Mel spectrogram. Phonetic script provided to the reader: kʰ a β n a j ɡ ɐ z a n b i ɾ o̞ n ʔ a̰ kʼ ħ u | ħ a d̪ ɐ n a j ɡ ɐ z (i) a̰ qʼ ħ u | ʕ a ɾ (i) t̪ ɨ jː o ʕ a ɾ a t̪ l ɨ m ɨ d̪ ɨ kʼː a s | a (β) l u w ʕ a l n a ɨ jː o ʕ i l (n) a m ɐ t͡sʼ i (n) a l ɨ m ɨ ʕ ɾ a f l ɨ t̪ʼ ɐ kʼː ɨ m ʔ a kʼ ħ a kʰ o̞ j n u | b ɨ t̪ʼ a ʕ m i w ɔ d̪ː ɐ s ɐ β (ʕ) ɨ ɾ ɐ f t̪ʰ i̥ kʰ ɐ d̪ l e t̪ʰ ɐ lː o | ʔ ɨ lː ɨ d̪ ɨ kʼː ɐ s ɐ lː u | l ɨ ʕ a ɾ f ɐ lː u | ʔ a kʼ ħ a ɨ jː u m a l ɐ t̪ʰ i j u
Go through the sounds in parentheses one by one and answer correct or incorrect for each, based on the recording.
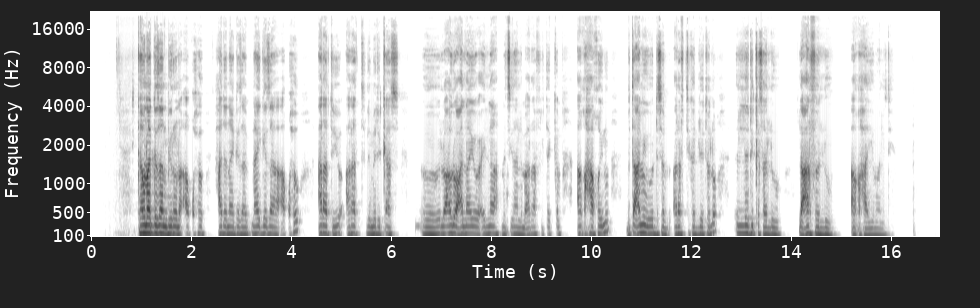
incorrect, incorrect, correct, correct, correct, correct

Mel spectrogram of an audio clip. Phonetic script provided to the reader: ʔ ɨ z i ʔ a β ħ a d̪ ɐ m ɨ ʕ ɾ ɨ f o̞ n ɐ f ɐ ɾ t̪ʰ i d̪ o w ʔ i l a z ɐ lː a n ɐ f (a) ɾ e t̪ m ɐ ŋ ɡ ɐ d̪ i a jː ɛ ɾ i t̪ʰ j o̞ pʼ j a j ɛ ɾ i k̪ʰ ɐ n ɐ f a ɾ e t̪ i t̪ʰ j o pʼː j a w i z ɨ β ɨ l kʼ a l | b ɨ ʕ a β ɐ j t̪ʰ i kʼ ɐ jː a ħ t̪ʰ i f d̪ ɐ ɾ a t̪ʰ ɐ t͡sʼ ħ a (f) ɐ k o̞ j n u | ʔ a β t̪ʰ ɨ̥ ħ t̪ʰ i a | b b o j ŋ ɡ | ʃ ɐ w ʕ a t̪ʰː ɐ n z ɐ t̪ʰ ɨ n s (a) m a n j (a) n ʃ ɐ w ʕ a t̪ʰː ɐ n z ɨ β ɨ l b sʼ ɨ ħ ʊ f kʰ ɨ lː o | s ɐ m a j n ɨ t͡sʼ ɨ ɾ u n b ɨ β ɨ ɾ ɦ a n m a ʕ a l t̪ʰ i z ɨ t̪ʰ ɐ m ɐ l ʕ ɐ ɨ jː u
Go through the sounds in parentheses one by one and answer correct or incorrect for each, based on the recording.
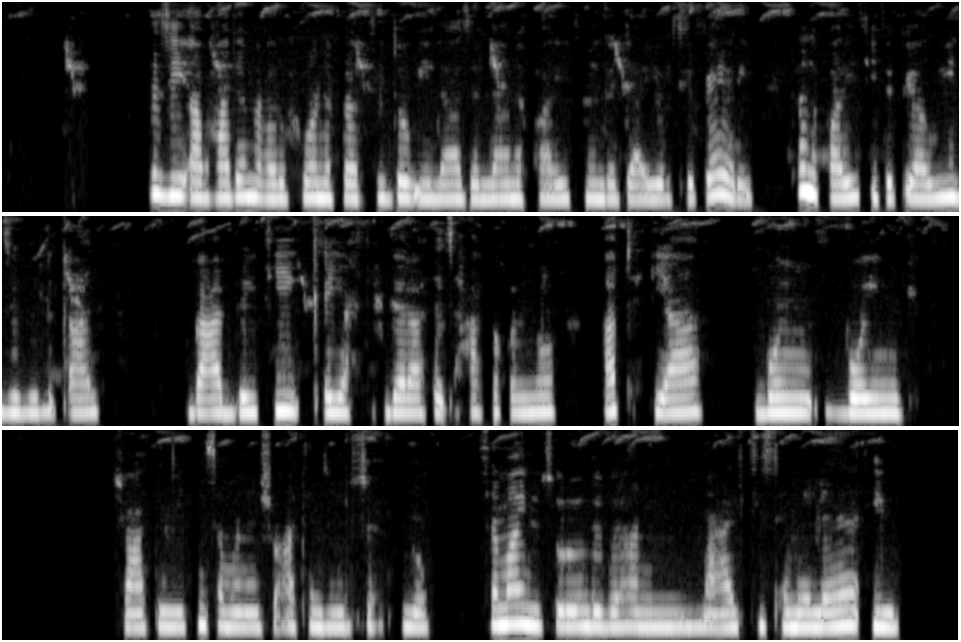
correct, correct, incorrect, correct

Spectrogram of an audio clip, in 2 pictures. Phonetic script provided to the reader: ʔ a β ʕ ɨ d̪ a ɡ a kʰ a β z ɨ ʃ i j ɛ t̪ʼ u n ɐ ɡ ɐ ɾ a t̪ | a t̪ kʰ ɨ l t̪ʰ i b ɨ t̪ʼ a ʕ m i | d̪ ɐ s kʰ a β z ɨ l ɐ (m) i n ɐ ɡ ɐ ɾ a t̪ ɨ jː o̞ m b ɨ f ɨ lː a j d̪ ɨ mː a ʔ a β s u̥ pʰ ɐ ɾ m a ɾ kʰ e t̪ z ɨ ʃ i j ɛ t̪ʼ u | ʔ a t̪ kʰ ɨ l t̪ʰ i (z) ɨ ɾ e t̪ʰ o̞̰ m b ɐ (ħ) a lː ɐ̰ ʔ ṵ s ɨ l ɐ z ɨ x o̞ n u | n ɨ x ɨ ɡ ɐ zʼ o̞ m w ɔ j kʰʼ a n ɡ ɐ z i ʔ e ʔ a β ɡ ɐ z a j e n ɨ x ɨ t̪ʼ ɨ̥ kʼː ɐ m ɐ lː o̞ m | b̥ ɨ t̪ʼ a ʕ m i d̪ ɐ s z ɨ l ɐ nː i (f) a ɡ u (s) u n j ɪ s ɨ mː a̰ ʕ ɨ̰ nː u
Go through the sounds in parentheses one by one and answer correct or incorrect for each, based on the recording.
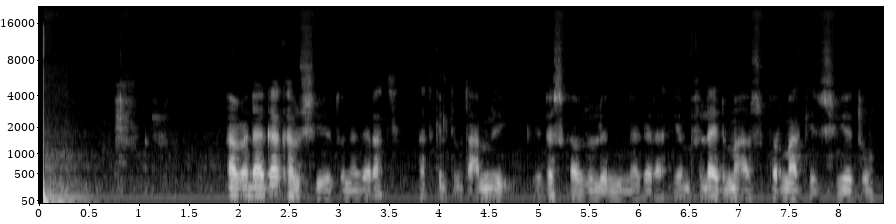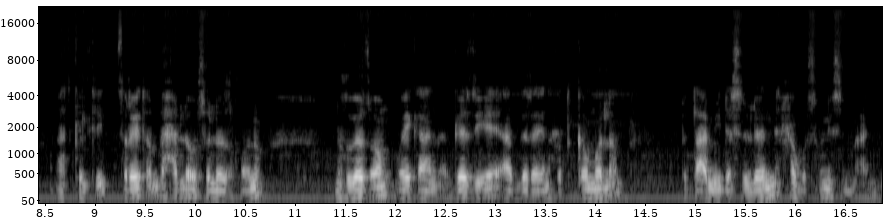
incorrect, incorrect, correct, incorrect, correct

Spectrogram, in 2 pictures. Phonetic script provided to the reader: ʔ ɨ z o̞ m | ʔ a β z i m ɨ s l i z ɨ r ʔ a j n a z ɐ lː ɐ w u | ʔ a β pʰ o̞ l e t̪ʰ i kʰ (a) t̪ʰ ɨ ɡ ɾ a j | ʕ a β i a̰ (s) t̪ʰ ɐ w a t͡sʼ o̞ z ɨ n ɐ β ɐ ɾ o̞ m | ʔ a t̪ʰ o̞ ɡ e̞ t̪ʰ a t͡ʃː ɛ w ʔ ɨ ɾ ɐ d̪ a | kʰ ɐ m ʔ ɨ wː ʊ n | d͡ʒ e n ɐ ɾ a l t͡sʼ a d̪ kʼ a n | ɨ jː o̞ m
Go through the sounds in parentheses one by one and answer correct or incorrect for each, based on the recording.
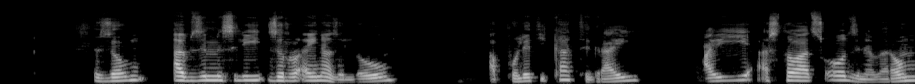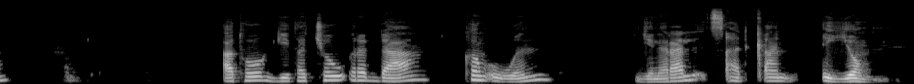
correct, correct

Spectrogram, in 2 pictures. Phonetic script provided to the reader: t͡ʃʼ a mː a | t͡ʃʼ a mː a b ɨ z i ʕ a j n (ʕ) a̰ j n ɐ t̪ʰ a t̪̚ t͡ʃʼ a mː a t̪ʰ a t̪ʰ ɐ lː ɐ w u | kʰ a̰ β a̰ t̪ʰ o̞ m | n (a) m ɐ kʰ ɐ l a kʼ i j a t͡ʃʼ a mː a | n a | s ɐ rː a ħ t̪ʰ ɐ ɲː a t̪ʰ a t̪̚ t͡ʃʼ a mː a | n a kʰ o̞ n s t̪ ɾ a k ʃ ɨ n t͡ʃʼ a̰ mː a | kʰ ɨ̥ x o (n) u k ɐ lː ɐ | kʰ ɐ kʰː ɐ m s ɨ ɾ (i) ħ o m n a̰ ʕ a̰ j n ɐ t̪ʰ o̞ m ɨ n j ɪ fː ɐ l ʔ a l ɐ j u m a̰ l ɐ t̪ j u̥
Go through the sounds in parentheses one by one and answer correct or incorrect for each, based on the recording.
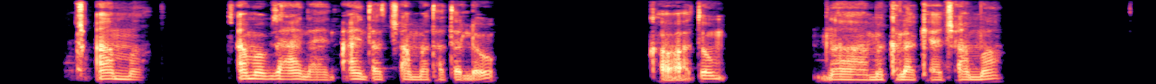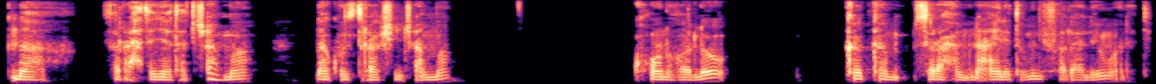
correct, correct, correct, incorrect

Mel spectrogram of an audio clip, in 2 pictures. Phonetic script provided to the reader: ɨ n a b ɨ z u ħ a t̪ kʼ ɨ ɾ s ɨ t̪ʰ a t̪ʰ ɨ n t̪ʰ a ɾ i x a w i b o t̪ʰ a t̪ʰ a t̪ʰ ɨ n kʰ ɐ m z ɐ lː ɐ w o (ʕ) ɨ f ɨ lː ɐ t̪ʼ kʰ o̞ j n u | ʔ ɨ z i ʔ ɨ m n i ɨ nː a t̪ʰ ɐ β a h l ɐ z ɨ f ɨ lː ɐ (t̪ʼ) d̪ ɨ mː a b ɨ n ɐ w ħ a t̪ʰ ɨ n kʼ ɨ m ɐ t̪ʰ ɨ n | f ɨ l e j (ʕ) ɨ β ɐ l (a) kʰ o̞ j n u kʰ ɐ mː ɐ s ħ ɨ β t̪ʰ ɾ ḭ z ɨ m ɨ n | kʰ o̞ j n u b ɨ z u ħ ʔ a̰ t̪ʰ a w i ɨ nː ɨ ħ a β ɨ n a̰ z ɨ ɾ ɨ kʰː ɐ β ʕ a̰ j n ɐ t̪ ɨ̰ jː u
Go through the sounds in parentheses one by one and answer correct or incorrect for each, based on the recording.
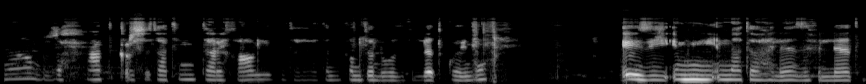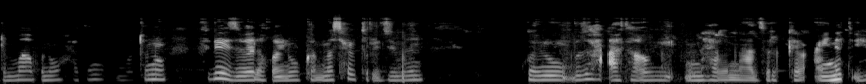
incorrect, correct, incorrect, incorrect

